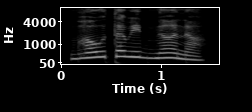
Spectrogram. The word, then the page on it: ಭೌತವಿಜ್ಞಾನ: bhauta vijñāna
